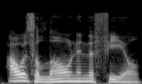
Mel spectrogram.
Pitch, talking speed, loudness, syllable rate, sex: 130 Hz, 255 wpm, -15 LUFS, 6.0 syllables/s, male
